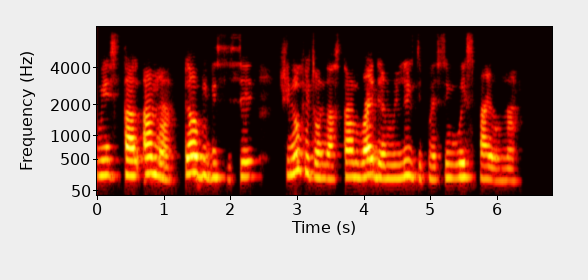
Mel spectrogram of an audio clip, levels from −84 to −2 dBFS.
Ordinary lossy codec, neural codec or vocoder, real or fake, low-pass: none; codec, 44.1 kHz, 2.6 kbps, SNAC; fake; 7.2 kHz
